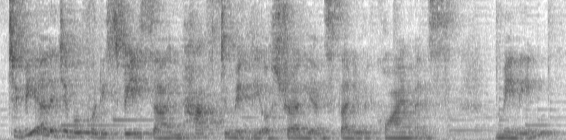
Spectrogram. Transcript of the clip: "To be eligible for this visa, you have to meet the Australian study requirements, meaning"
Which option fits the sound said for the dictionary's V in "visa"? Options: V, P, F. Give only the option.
F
